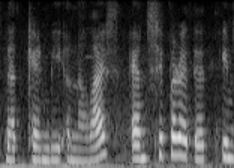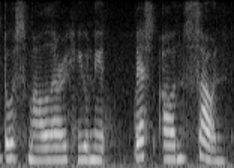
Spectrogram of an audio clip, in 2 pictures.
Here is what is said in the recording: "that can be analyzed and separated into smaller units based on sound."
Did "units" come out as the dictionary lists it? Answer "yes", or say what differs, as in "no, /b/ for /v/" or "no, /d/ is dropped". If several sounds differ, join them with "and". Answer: no, /s/ is dropped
